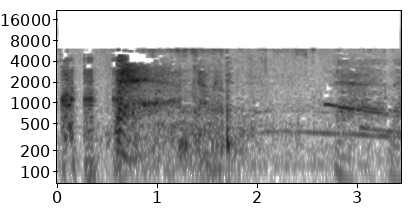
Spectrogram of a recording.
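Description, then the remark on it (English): Several dogs in pitch darkness and rain bark in sharp bursts early on, then settle into high, drawn-out whimpers and whines that rise and fall, moderately loud. “What the hell's got into the dogs?”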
